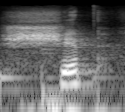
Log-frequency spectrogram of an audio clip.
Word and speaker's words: ship: The difference between ship and sheep. Yes, that is a short I sound, that is that's ship, And the E, the double E, is a long E sound.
